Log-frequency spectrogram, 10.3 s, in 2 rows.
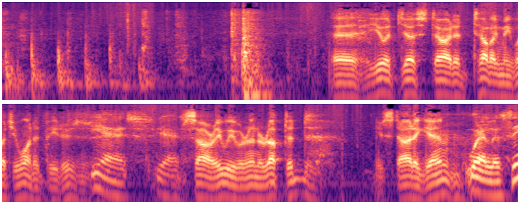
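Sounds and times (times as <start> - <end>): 
door being closed: 1.4 - 2.8
speech: 3.3 - 10.3.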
